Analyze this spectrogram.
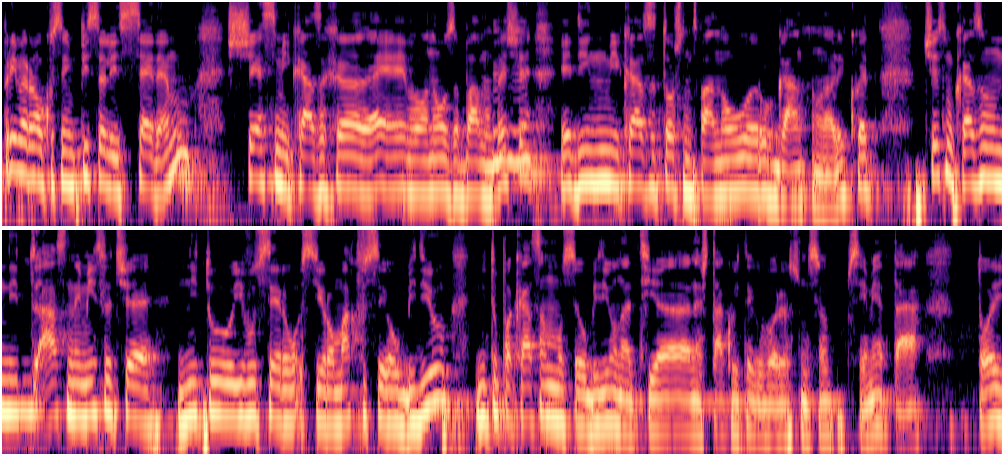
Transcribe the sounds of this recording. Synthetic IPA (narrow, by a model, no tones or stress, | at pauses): pɾimɛɾnoɐkʊsɛmipisəlisɛd̪ɛm | ʃɛsmikazəxəɛɛvənɔɡʊzɐbavnobɛʃɛɛd̪inmikazət̪ɔt͡ʃnot̪ovaɛnɔɡʊɐɾoɡant̪nonɐlikoɛt̪o̥ | t͡ʃɛsnokazɐnonit̪asnɛmislʲɐt͡ʃɛnit̪ʊivʊsɛosiɾomaxvosɛobid̪ilˠnit̪ʊpɐkasamːʊsɛobid̪ilˠnɐt̪ʰiənɛʃt̪akoit̪ɛɡovɔɾilsmisəlˠfsɛmiət̪a̰ə̰ | t̪ɔj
